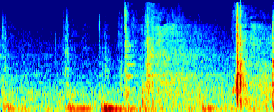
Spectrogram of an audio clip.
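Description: A badminton racket sharply striking a shuttlecock near the end, with players' footfalls thudding on the court about a second before it.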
